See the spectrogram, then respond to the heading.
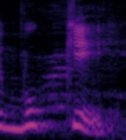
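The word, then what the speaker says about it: bouquet: आहे बघा फुलांचा गुच्छ आणि ह्यामध्ये जे काही सायलेंट लेटर आहे ते आहे ती काय आहे बघा टी लक्षात आलं का चला लगेच काय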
